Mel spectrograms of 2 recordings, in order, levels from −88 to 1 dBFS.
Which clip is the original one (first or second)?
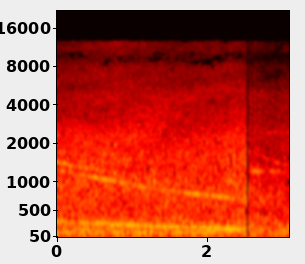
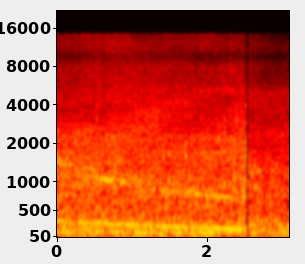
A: first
